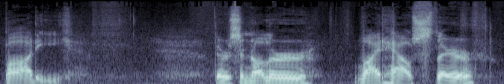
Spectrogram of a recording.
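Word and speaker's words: Bodie: continue continuing north there's bodhi island b-o-d-i-e which is pronounced body there's another lighthouse there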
